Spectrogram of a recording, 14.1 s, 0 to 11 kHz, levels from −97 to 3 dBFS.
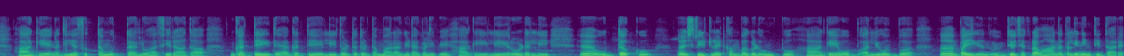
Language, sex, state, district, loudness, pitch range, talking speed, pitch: Kannada, female, Karnataka, Chamarajanagar, -32 LUFS, 170-190 Hz, 115 wpm, 180 Hz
